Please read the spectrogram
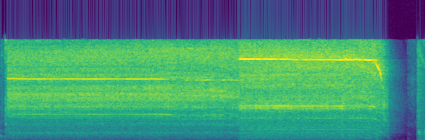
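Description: Cordless drill running a twist bit into an MDF trammel arm with a steady whine. About two and a half seconds in, its pitch steps up and it gets a little louder, and it stops abruptly just before the end.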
